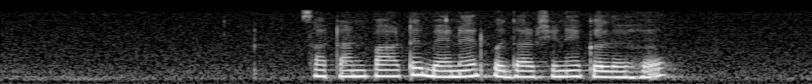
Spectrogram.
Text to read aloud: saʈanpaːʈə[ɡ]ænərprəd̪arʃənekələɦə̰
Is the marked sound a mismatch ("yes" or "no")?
yes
